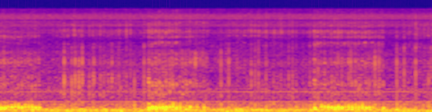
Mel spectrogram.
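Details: A low, rumbling purr from Barnaby the house cat as he suckles his teddy bear Boo, swelling roughly every one and a half to two seconds with each breath, with faint clicking sounds.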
